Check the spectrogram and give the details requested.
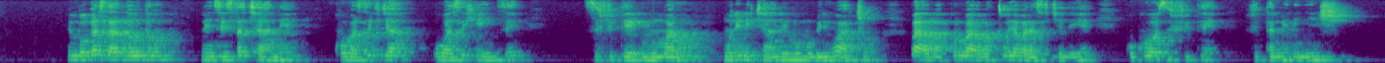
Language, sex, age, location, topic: Kinyarwanda, female, 36-49, Kigali, agriculture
